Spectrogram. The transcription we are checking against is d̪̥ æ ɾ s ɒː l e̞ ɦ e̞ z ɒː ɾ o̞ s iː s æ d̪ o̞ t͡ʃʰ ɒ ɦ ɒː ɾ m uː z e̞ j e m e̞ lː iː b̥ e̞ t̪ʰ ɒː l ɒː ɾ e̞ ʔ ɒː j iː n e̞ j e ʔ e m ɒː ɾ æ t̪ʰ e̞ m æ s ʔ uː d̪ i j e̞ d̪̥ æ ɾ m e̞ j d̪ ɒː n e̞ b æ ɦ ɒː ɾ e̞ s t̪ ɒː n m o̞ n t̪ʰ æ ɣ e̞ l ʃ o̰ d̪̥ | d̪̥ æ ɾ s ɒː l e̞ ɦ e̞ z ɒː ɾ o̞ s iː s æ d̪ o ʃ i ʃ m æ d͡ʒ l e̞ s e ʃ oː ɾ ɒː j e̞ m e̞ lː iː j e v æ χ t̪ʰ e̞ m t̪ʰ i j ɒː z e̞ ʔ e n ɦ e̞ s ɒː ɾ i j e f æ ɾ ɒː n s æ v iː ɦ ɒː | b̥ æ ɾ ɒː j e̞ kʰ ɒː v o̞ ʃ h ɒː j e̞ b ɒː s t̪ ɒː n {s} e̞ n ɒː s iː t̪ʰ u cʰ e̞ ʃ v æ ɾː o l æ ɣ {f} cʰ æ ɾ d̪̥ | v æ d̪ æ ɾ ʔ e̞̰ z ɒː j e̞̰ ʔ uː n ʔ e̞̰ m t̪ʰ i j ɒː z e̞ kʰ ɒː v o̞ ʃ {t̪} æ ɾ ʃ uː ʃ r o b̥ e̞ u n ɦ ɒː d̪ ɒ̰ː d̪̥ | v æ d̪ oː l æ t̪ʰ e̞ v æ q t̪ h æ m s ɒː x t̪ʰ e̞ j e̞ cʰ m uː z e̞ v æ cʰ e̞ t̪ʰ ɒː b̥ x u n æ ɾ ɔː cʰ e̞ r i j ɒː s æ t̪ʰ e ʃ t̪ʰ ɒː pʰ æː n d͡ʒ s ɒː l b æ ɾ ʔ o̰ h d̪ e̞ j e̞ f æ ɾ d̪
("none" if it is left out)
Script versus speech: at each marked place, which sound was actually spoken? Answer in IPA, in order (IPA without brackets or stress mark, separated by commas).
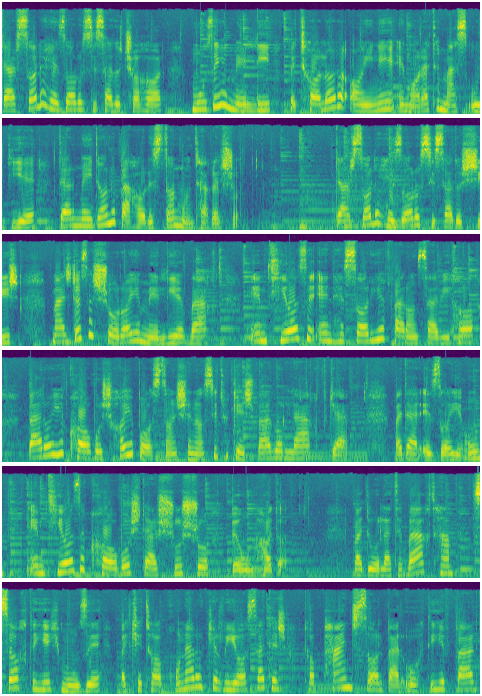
ʃ, f, d̪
